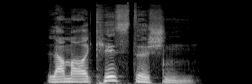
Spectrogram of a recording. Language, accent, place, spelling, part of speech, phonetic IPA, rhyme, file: German, Germany, Berlin, lamarckistischen, adjective, [lamaʁˈkɪstɪʃn̩], -ɪstɪʃn̩, De-lamarckistischen.ogg
- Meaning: inflection of lamarckistisch: 1. strong genitive masculine/neuter singular 2. weak/mixed genitive/dative all-gender singular 3. strong/weak/mixed accusative masculine singular 4. strong dative plural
